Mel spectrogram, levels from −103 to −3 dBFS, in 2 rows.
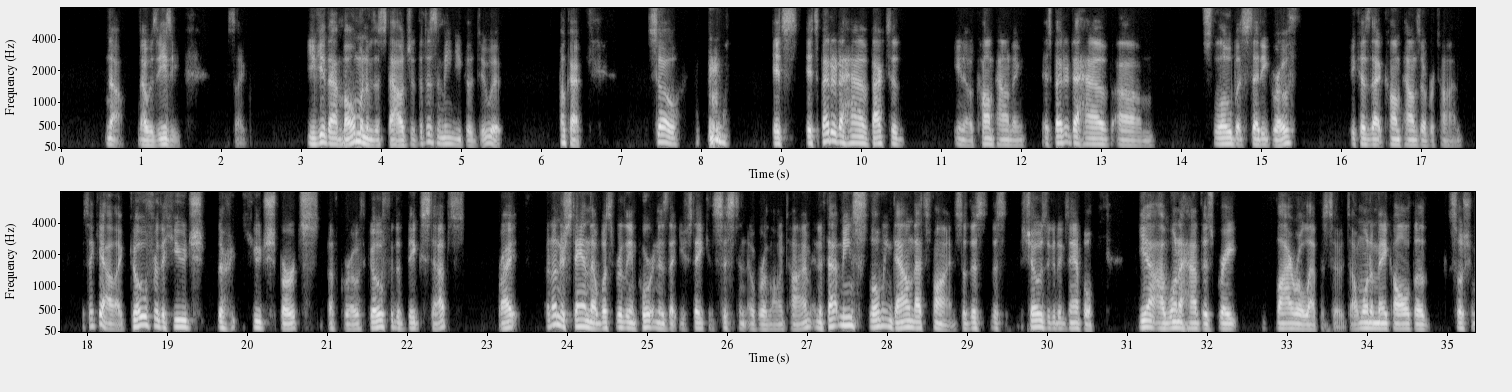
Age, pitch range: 20-39, 105-135 Hz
